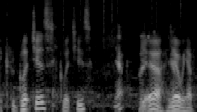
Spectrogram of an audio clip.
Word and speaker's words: Glitchiz: Am I pronouncing that correctly? Glitchiz. Yeah. Yeah. We have Glitchiz on the show.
